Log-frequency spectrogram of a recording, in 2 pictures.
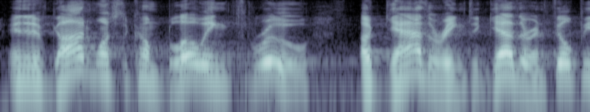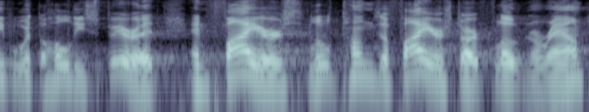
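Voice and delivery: ordinary delivery

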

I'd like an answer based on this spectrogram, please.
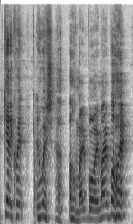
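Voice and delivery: high, breathless desperate urging; panting. A narrator's reading. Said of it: "she panted".

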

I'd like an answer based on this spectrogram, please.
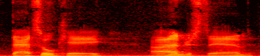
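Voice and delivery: low, quiet and soothing; a hint of a calm, deep Chef. Chef calmly answers the mom.

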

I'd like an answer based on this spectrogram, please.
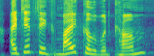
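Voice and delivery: put-on high British lady's accent; Pam. Mother expecting her son, high British accent. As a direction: play a disappointed British mother, pitched high. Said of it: "do a little accent work".

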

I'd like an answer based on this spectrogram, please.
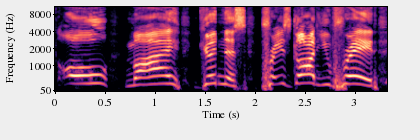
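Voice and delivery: loud, slow stretched amazement; amazed shout. Retold or imitated. Drummer amazed his wallet came back, loud and slow. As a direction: shout it out in disbelief. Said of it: "I was like".

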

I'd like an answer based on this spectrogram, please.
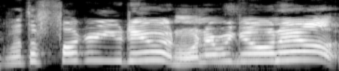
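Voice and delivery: mock-furious friend on the phone, high and indignant; high mock outrage. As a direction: shriek it like an offended friend. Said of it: "I was like".

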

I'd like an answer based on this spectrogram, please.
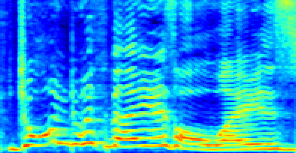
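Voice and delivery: lightly put-on British accent, slow. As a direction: play a posh English host, unhurried. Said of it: "my very famous British accent indeed".

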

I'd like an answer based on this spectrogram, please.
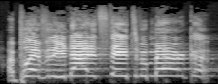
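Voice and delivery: high, loud all-out shout; acted athlete's climactic shout; triumphant yell. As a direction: bellow it with patriotic pride. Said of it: "he yells his name".

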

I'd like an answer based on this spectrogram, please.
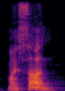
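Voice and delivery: a firm call to his son. Acted. Blind father calls to his son.

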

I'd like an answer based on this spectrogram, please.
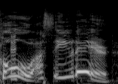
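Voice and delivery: hammed-up back-and-forth, high and bright in pitch; mock excited chat. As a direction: play an eager fan and a hyped artist trading messages. Acts out fan DM exchange.

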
